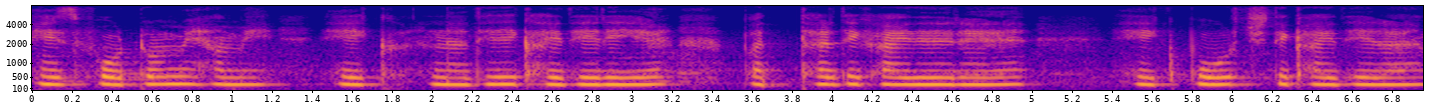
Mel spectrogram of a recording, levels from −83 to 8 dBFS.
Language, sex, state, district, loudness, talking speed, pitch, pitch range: Hindi, female, Uttar Pradesh, Etah, -16 LUFS, 180 wpm, 250 Hz, 245-255 Hz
